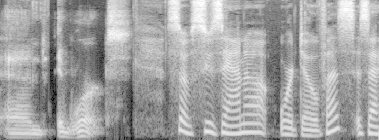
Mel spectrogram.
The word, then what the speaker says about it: Ordovás: So Susana Ordovás, is that how you pronounce her last name? Ordovás.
